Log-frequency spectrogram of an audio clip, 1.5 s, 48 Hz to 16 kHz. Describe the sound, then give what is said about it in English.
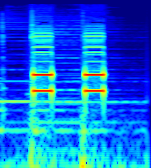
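Cell phone keypad tones dialing 911: two steady dual-pitched beeps, each about a fifth of a second long, separated by a short gap and heard alone over a faint low hum. “we're going to trace the path of a 911 call from a cell phone, starting at the beginning.”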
